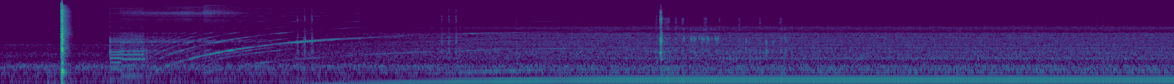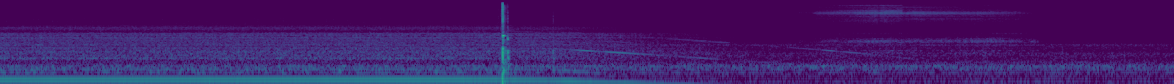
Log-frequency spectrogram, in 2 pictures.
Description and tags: Hard Drive start/ide/stop
Sound of a external hard drive spinning up then idling for a moment and then shutting down.
No processing has been applied.
disk, hard-drive, hdd, motor, spin, whirr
